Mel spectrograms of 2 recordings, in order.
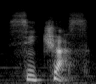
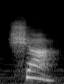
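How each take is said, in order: First: The word is said fully with all its sounds. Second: The word is cut down to one short syllable.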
